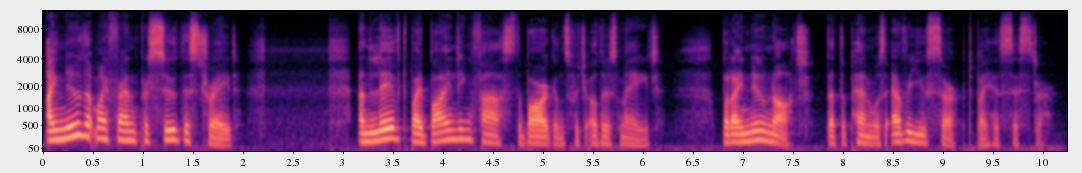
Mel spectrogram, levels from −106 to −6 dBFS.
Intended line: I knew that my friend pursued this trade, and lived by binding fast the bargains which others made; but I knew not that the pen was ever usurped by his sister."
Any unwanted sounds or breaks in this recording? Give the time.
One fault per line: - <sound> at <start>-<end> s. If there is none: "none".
none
